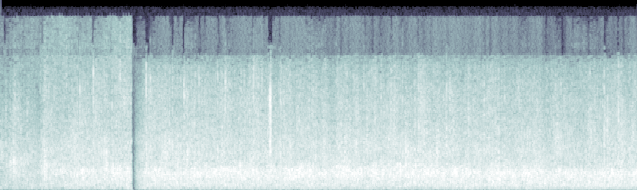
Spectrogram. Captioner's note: audience applauding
